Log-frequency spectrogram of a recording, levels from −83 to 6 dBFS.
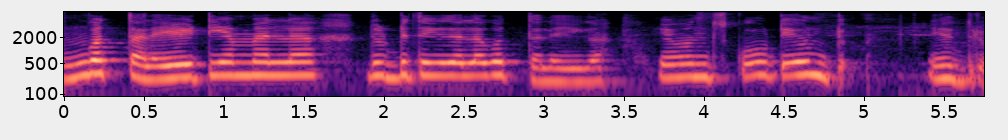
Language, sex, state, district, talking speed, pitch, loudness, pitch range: Kannada, female, Karnataka, Dakshina Kannada, 115 wpm, 260 Hz, -18 LUFS, 225-270 Hz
